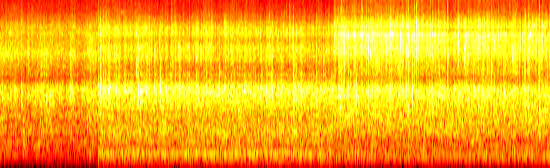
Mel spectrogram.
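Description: Pieces of fish frying in hot oil in a pan, a steady sizzle that gets louder about a second and a half in and brighter again about five seconds in.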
